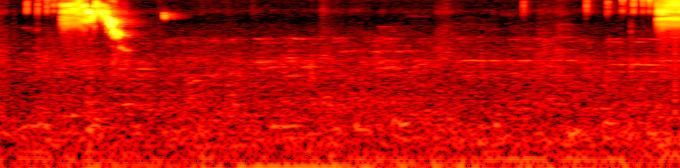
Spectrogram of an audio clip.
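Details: Blue-black grassquit song: one intense, high, buzzy phrase with a falling ending. A second phrase begins just as the recording ends. Background is otherwise quiet.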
